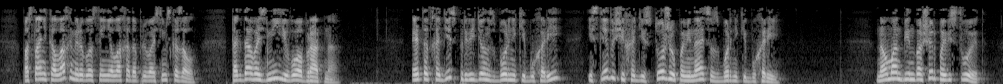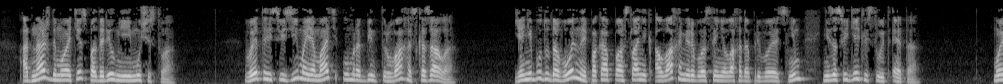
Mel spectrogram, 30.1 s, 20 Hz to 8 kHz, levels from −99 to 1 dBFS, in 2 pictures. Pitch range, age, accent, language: 150-195 Hz, 30-49, native, Russian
